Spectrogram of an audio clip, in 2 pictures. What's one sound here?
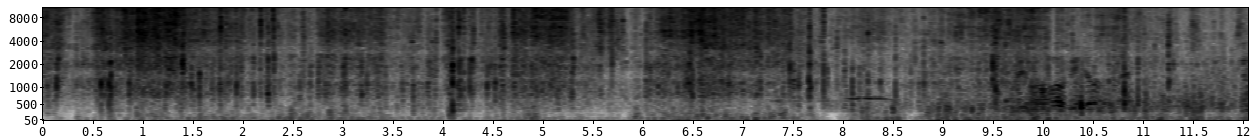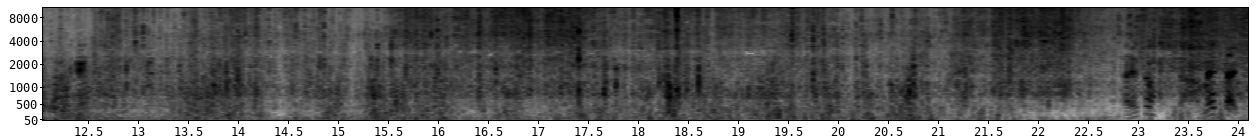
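Mountain bike tyres roll and crunch over dry fallen leaves.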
